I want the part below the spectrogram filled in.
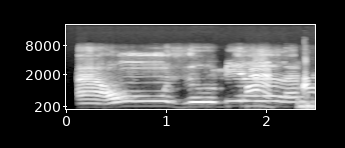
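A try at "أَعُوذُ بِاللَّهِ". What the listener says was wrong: Au, jangan au. A, au, jangan au. Iya, jadi jangan au ya.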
